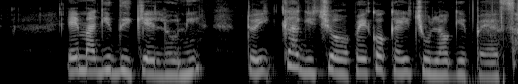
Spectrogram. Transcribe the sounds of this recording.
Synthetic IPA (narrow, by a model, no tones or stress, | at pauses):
emaɡɪd̪ikelonitoikaɡɪt͡ʃopɛkɔkait͡ʃʊlɔɡɪpɛsḁ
